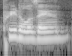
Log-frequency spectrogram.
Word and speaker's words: Prix de Lausanne: But yeah, it's called the Prix de Lausanne. I'm like not saying it in the proper French pronunciation. It's like Lausanne, but Americans call it Prix de Lausanne, and like that's like what we call it.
